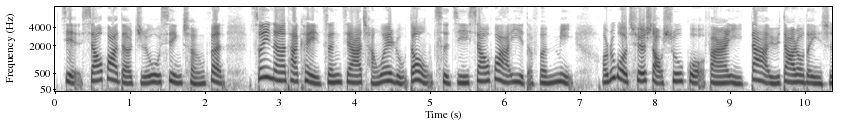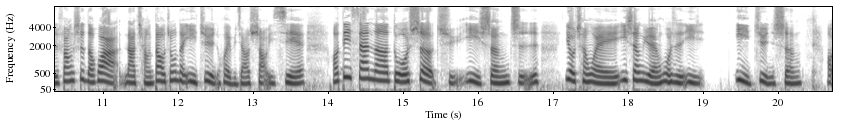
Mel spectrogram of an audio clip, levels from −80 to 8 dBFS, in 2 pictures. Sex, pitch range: female, 190-245 Hz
